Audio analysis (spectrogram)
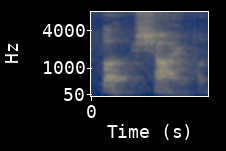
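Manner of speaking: ഷാർപ്പ് said slowly, r left silent; slow sound-by-sound demo. Shown as a demonstration. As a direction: sound out പ then ഷാർപ്പ് deliberately. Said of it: "transcribe ചെയ്യുമ്പോൾ". (പതുക്കെ ഷാർപ്പ് റ ഇല്ലാതെ)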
